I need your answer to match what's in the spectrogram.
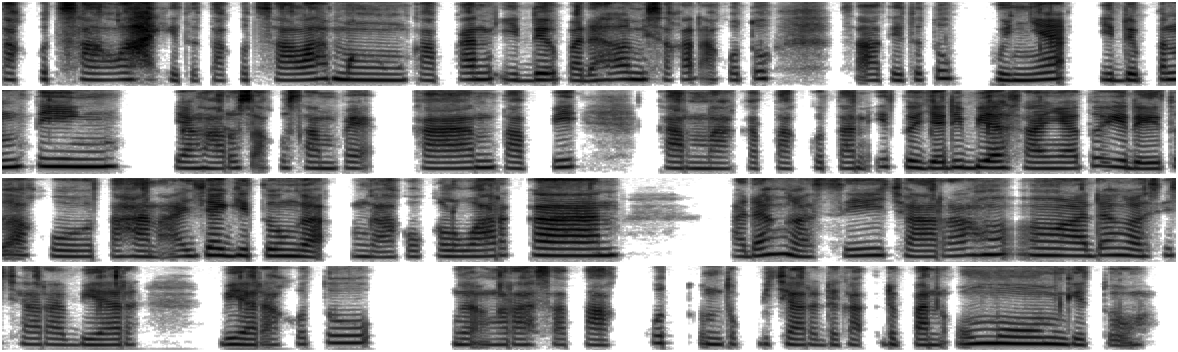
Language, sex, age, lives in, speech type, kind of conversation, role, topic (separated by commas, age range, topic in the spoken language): Indonesian, female, 30-34, Indonesia, conversation, advice, user, Bagaimana cara mengatasi rasa takut berbicara di depan umum meski saya memiliki ide penting?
